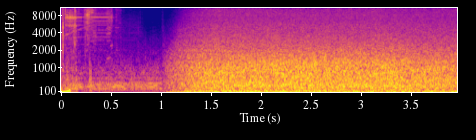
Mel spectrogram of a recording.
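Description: A strong wind roars steadily.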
